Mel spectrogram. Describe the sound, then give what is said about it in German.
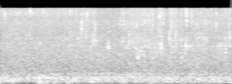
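Mineral water from the Klotzer spring flows out of the Eichhörnchenbrunnen fountain, making a steady, even splashing hiss that stays at one level for the whole stretch, with no talking. “Und auch vom Eichhörnchenbrunnen, aus dem das Mineralwasser der Klotzerquelle fließt, wird ein Schluck genommen.”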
